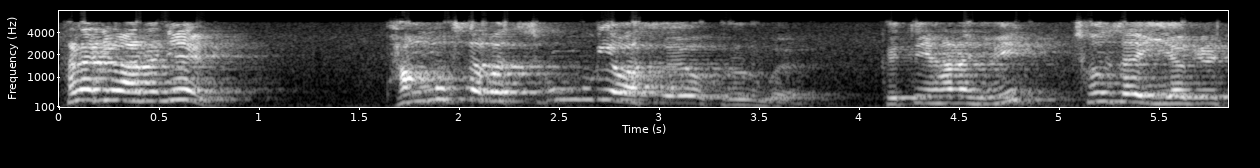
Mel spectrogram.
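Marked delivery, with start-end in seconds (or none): 0.0-3.3 flushed, excited angel. Acted. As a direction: burst in with big news, out of breath. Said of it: "상기된 목소리로". (상기된 목소리로 다급하게 외치는 천사)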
